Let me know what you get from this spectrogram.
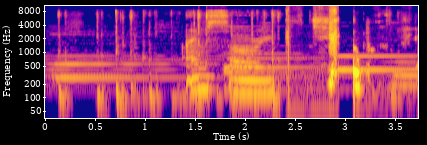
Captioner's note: typing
